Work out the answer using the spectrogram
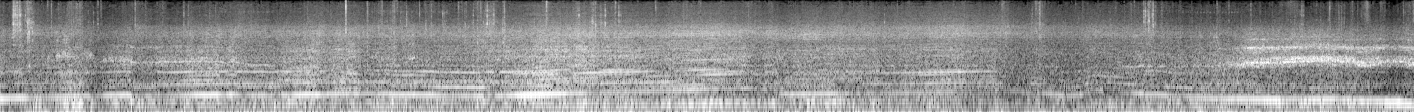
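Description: Mitsubishi Lancer Evolution IX's turbocharged four-cylinder engine heard from inside the cabin at track speed, its pitch climbing and dropping with gear changes and braking. Near the end the tyres squeal as the car slides.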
